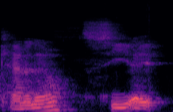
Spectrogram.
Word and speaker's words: Cannonau: there they call it Cannonau, Cannanou or something. It's like a place from the Bible, Canaan. Yeah. Cannonau.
